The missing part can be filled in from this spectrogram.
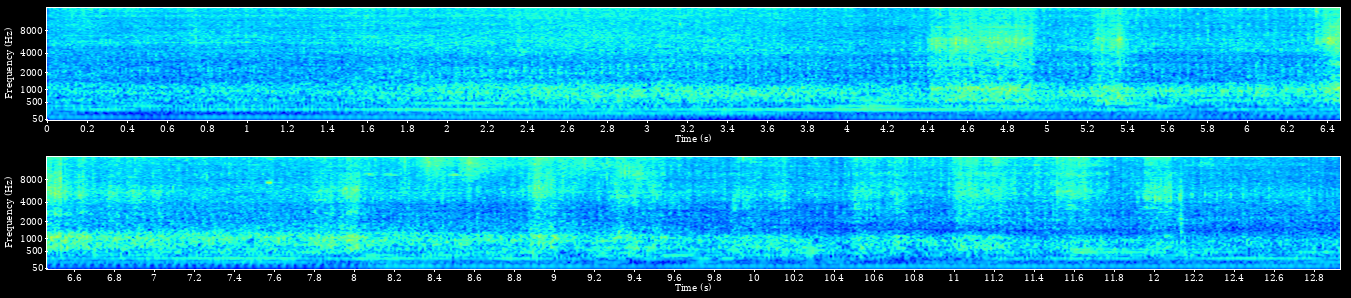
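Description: Steady small-engine drone with rough grinding bursts breaking in as it moves through grass, pointing to a worn drive transmission.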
